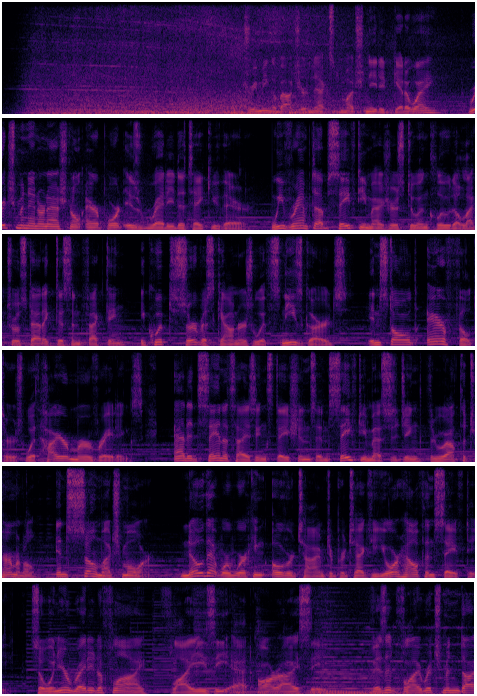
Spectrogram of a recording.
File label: Radio; RIC FlyEasy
